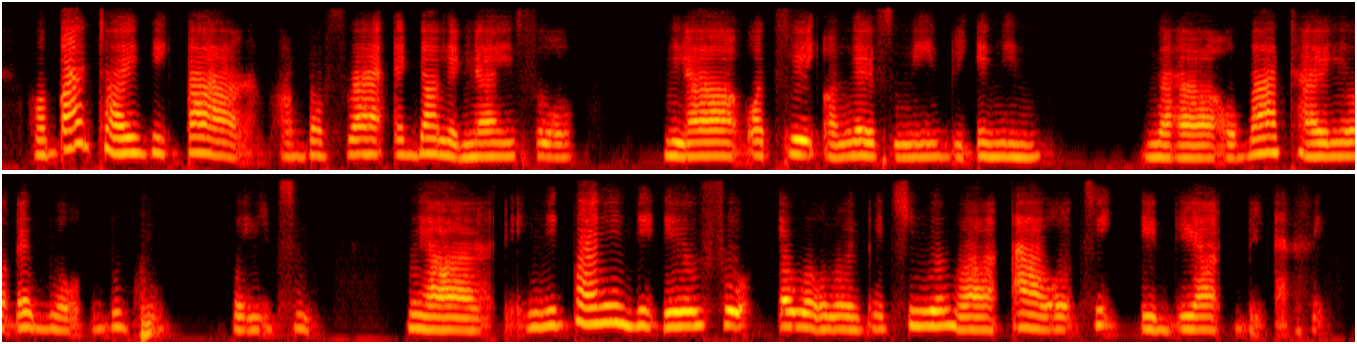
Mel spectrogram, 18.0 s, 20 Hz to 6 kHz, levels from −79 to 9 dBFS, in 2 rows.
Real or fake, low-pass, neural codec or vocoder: fake; 5.4 kHz; codec, 16 kHz, 0.5 kbps, FreqCodec, smaller model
